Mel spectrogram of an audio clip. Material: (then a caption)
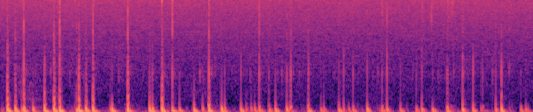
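Cork. Long nails tap and scratch across a round, flat, solid cork board about the size of a plate. The result is a rapid, uneven run of soft, dull thuds, deep and muffled, each dying away almost instantly with no ring.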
